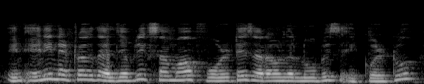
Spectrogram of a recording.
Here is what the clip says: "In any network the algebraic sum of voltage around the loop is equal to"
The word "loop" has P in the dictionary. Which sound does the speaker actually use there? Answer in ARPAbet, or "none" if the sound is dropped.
B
